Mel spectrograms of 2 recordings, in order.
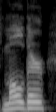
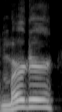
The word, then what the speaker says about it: Mulder: Like, it shouldn't be hard, but yes, Mulder. We've been called murder, mule deer.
